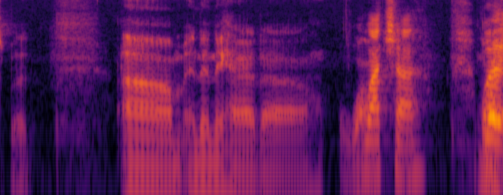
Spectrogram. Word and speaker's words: waakye: But and then they had Wacha. Well, it's spelled WAAKYE. So wacha doesn't look like wacha, but it's It's like a beans and rice type dish.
